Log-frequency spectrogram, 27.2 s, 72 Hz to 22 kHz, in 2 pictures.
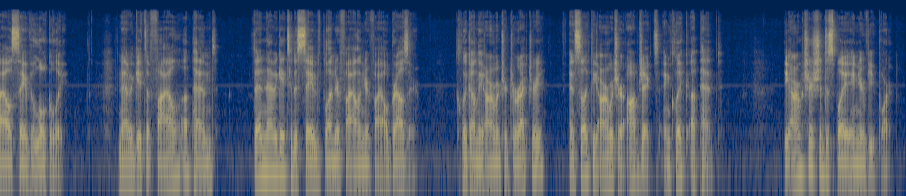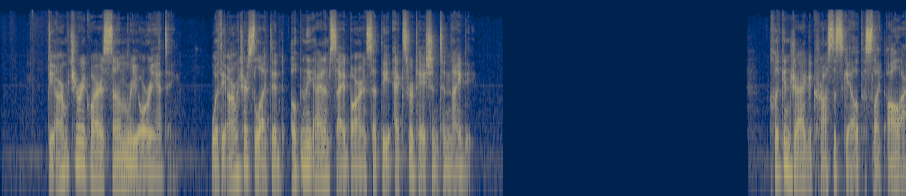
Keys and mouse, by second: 1.7-3.2 drag, 13.1-15.9 middle drag, 18.4 click, 20.4 click, 23.2-25.7 drag.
